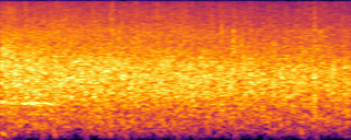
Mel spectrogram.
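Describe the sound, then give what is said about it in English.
A crowd claps steadily, a dense wash of many overlapping hand claps at even loudness with no pauses and no voices. “If you're going to clap, give the Lord a better clap than that.”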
